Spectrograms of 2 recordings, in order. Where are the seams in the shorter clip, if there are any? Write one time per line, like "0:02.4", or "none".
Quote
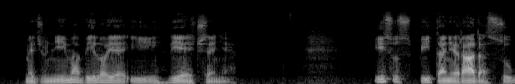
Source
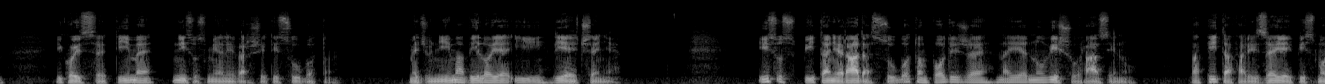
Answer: none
